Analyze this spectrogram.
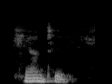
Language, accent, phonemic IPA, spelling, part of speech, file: English, Southern England, /kɪˈantɪ/, Chianti, noun, LL-Q1860 (eng)-Chianti.wav
- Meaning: 1. A hilly geographic region in central Tuscany, Italy, famous for red wines 2. A Tuscan red wine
